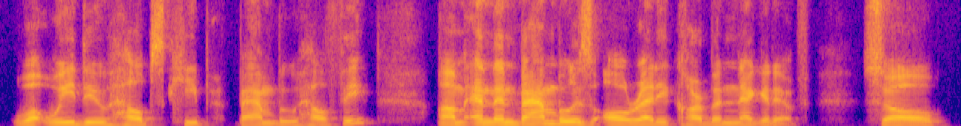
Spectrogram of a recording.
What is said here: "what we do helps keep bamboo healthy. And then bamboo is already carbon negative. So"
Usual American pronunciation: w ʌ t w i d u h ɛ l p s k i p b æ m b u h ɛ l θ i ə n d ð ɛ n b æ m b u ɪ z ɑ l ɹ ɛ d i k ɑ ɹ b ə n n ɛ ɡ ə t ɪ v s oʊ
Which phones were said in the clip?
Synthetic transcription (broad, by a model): w ʌ t w i d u h ɛ l p s k i p b æ m b u h ɛ l θ i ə n ð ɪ n b æ m b u ɪ z l ɹ ɛ d i k ɑ ɹ b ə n n ɛ ɡ ə t ɪ v s oʊ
